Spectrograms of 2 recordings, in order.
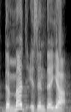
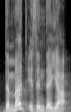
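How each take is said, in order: No difference in how they are said.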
